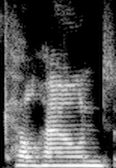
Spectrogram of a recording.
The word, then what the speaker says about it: Kellhound: My Twitter is Kellhound. It's spelled like Hellhound, but with a K.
